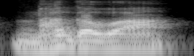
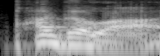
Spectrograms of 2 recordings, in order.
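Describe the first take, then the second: First: It begins with a breathy voiced B sound. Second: It begins with a voiceless P sound. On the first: "you'd have a distinct voiced B, but aspirated" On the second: "if you're a Thai, it comes out as Pagawa, as if it's a P"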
